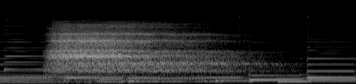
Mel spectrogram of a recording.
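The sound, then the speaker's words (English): A deep, slow breath taken in and let out, heard as one long airy rush that swells and then gradually fades over soft, sustained musical tones. “She took a deep dragon breath in and out.”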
